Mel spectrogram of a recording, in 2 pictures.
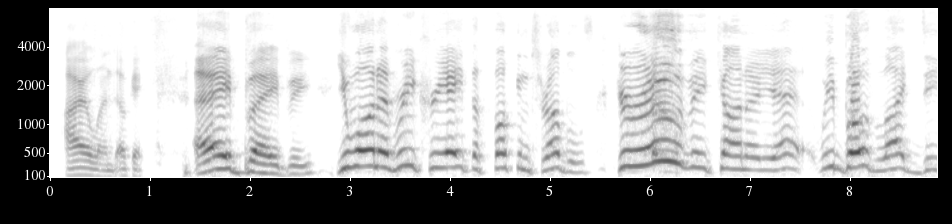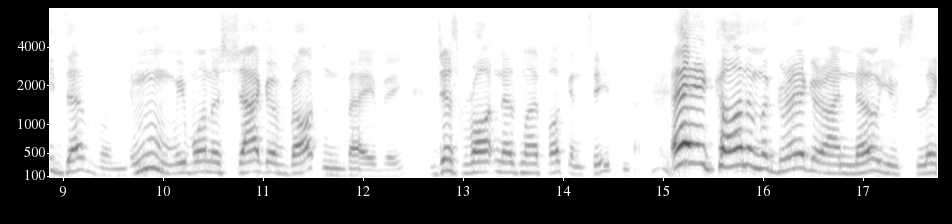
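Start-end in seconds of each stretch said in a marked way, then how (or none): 1.4-17.7 put-on loud calling voice, every baby stretched out long. Someone in the chat asks for a fight call-out to Conor McGregor; do it in an Austin Powers voice. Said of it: "Do Austin Powers calling out Conor McGregor".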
